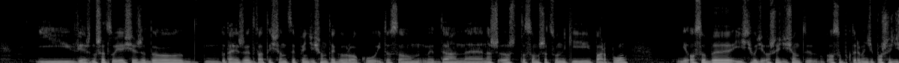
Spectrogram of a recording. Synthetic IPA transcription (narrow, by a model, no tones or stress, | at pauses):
ivʲjɛʂnɔʂat̪sujɛɕɛʐɛd̪ɔ | bɔd̪ajɛʐɛd̪vat̪ɘɕɔnt̪sɛpʲẽɲd͡ʑeɕɔnt̪ɛɡɔɾɔkuḭt̪ɔsɔ̃w̃d̪anɛnaʂt̪ɔsɔ̃w̃ʂat̪suŋkʲijejpaɾpu | ʔɔsɔbɘjeɕlʲixɔd͡ʑiʔɔʂɛʑd͡ʑeɕɔnt̪ɘʔɔsup̚kt̪uɾabɛɲd͡ʑɛpɔʂɛʑd͡ʑe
